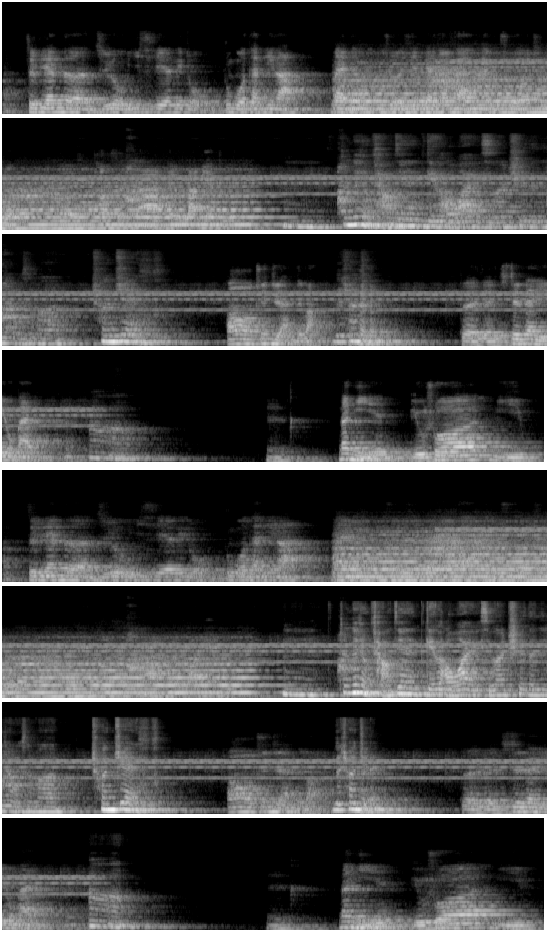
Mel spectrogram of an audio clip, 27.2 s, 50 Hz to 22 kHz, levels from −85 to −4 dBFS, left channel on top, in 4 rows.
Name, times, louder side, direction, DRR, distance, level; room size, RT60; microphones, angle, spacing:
voice 1, 0.3-3.7 4.1-7.0 7.5-9.9 16.4-17.6 18.0-18.3 19.4-21.4 23.7-24.1 24.6-27.0, left 3 dB, 75° left, 4 dB, 0.3 m, -29 dB
sound 1, 4.1-10.0, right 1 dB, 10° right, 0.7 m, -26 dB
sound 2, 5.4-21.6, right 1 dB, 60° right, 0.7 m, -42 dB
Animal, 7.9-8.0 8.2-9.6 10.3-10.4 10.9-11.9 13.3-13.4 13.6-14.6, left 1 dB, 25° left, 0.6 m, -40 dB
voice 2, 10.3-14.4 14.7-15.6 17.7-18.4 21.5-22.0, right 4 dB, 80° right, 6 dB, 0.3 m, -24 dB
3.4 x 2.0 x 2.3 m, 1.3 s
head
